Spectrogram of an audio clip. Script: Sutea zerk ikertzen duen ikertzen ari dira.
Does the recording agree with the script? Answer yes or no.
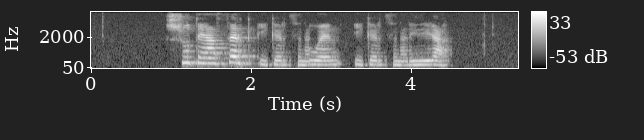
yes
